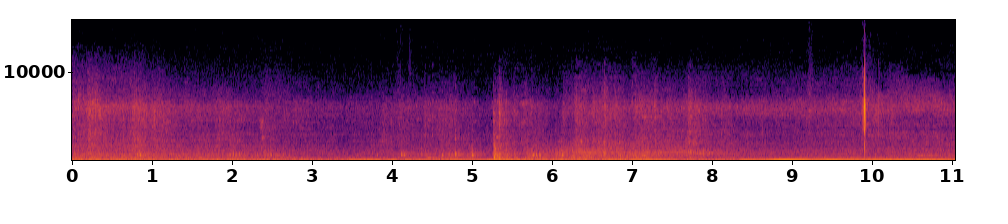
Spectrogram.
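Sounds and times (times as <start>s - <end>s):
truck passing: 0.0s - 11.0s.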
